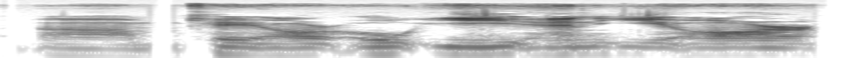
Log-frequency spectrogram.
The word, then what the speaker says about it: Kroener: Instagram is at the real Adam Kroener, Kroener. Don't try to phonetically sound that one out.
